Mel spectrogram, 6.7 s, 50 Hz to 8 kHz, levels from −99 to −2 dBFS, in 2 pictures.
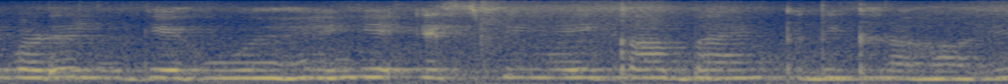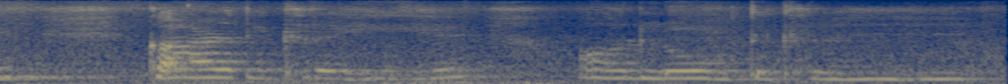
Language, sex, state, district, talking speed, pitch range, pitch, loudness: Hindi, female, Bihar, Madhepura, 205 wpm, 255-280 Hz, 270 Hz, -36 LUFS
